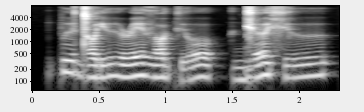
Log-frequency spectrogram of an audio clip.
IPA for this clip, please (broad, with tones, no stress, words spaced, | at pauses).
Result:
pɨ˥˧dɔ˧ɾʲɨː˥˧ɹe˥˧ ðɔ˥˩kʲo˧˥˧ | ɡʲəː˧˥˧xʲɯː˦˥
